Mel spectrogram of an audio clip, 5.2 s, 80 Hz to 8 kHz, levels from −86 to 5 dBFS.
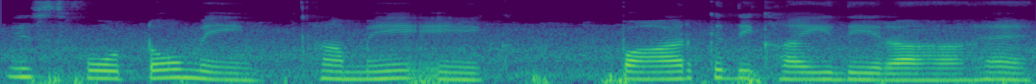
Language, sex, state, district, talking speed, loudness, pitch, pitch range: Hindi, female, Chandigarh, Chandigarh, 115 wpm, -19 LUFS, 200 Hz, 185-225 Hz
